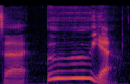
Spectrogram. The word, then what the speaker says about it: Ouya: Even though the Ouya doesn't have the most popular game delivery platform in the entire world on it. But in any case... – I'm sorry, but you mispronounced it. It's Ouya.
